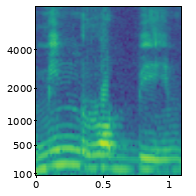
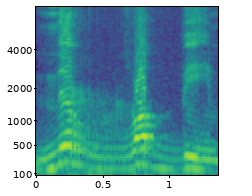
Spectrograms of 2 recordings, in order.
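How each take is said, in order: First: The n sound is clearly pronounced before the r. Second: The n merges into a doubled r sound. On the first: The speaker calls it wrong. "नून की आवाज को निकालते हैं, मिन रब्बिहिम करके पढ़ते हैं, ये गलत है" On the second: The speaker calls it right. "नून जो है ये साइलेंट हो जाएगा"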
